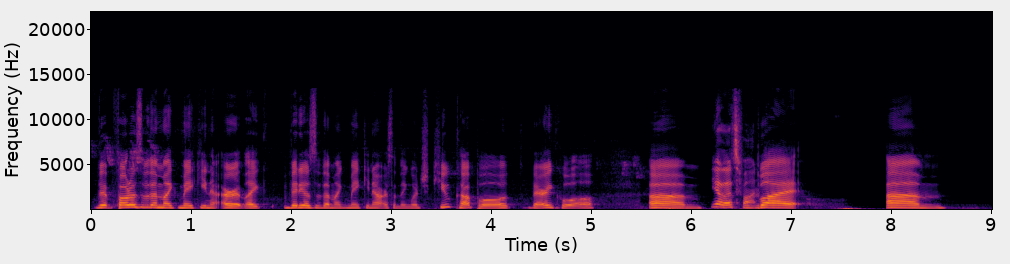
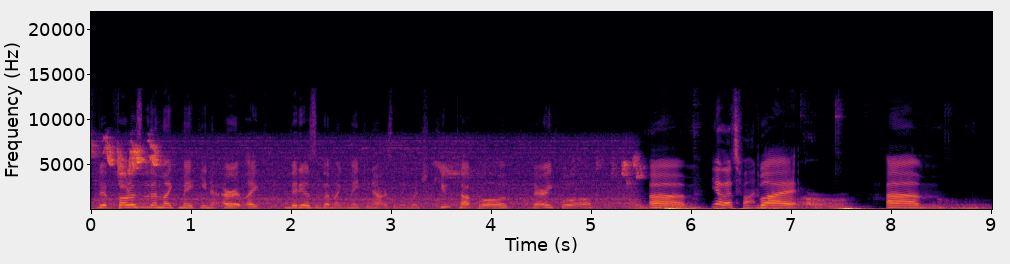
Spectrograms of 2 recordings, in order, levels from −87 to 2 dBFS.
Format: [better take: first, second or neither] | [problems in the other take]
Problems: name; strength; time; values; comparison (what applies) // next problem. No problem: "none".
first | animal sounds; loud; throughout; 1 dB below the speech; faint in the first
